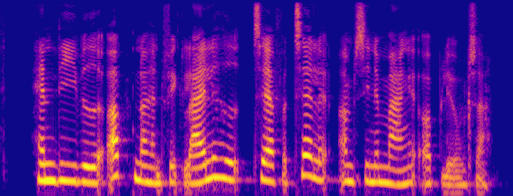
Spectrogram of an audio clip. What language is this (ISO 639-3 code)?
dan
